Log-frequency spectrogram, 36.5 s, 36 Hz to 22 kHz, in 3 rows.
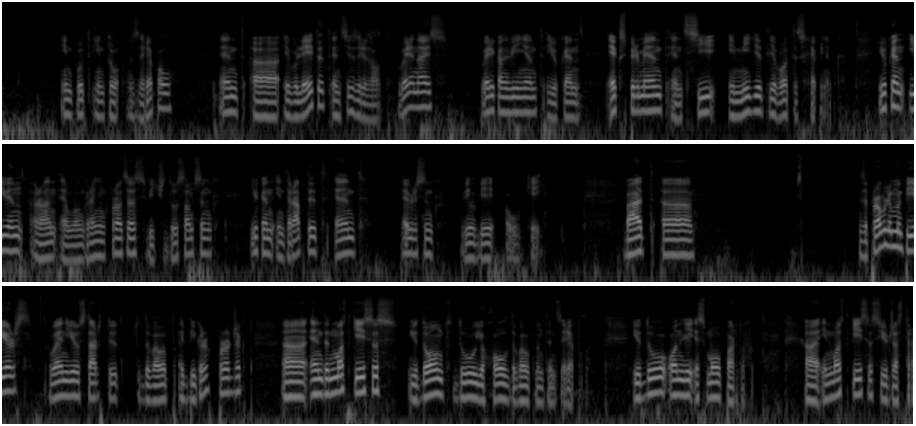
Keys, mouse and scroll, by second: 0.0-1.0 typing, 5.1 click, 5.5 ctrl+space, 5.6 ctrl+p, 5.9 alt+w, 6.4 super+o, 6.8 ctrl+y, 7.1 Return, 11.2 click, 11.7 ctrl+=, 12.0 alt+w, 12.3 super+o, 12.7 ctrl+y, 13.0 Return, 14.7 ctrl+c, 18.7 ctrl+q, 20.3 super+f, 21.7 ctrl+n.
